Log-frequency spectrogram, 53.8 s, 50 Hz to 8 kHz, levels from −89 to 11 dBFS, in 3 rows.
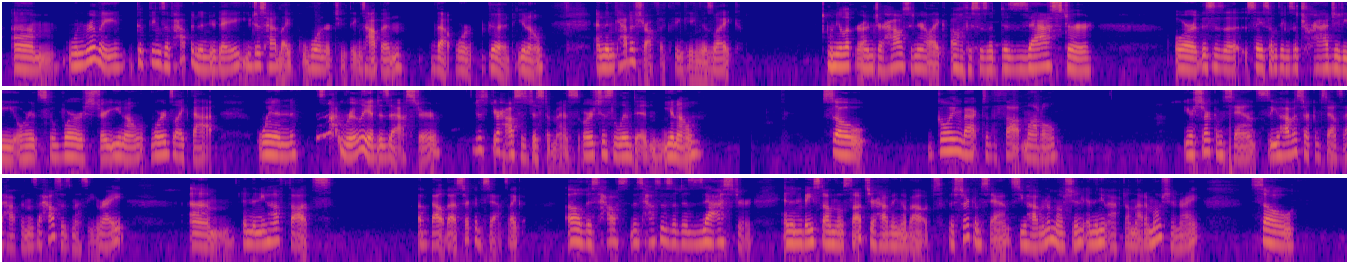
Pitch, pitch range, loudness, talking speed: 150 Hz, 135-170 Hz, -32 LUFS, 160 wpm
